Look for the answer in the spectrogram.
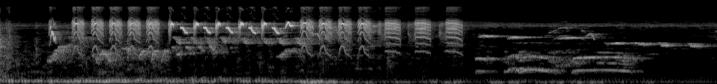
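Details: Crested jay giving combative fighting calls: a fast, even burst of about twenty harsh, ringing high notes over three seconds, then a few softer sliding whistles and nasal notes at lower pitch, with faint low background hum.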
